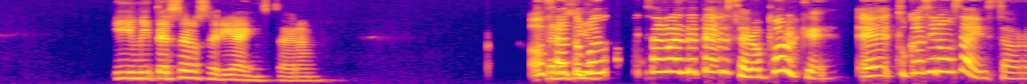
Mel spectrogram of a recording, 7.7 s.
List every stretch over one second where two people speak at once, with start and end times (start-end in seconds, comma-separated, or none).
none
